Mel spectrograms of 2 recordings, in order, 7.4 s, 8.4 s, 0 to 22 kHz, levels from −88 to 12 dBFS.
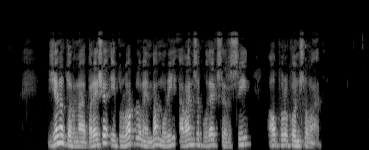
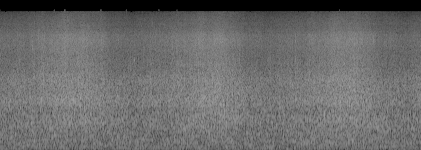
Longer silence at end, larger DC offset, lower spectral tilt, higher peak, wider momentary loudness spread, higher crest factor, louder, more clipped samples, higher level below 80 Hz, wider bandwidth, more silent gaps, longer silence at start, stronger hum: first, 1 s vs 0 s; neither; first, -5.5 dB/octave vs 0 dB/octave; about the same, -2 dBFS vs 0 dBFS; first, 10 LU vs 7 LU; about the same, 20 dB vs 22 dB; about the same, -21 LUFS vs -19 LUFS; neither; second, -62 dBFS vs -46 dBFS; second, 9.4 kHz vs 16 kHz; first, 5.25-5.34 s vs none; first, 0.95 s vs 0 s; neither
